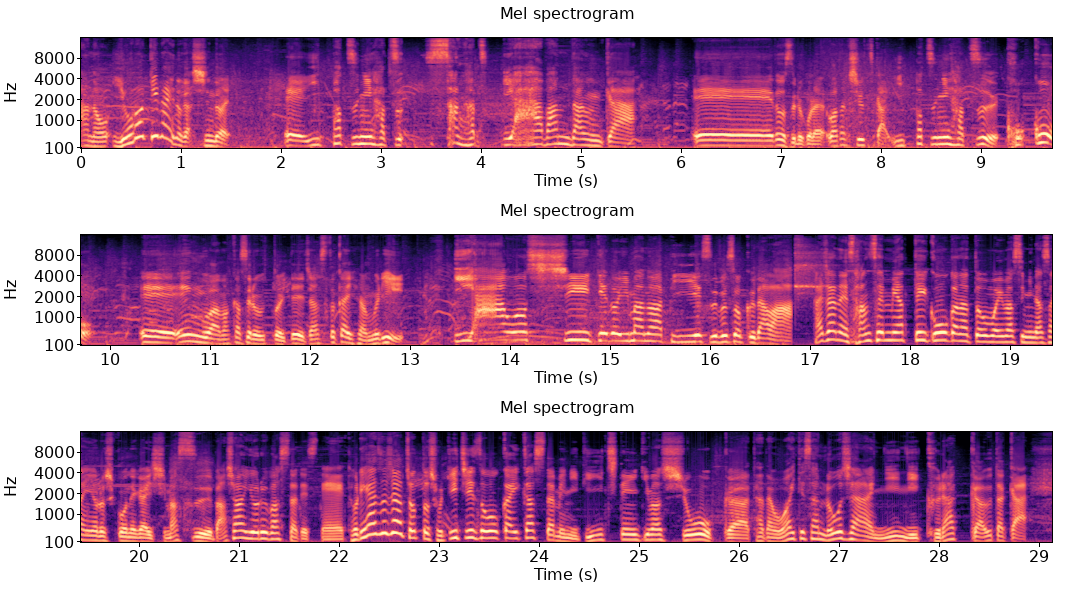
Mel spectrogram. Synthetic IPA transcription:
ano̞jo̞ɾoke̞naino̞ɡaɕĩnd̪o̞i | eːipːat͡sɨɲ̟iɦat͡sɨsãɰ̃ɦat͡sɨ̥jabãnd̪aɯ̟̃ŋka̰ | eːd̪o̞ːsɨɾɯ̟ko̞ɾe̞̰βat̪akɯ̥ɕiɯt͡sɨ̥ka̰ʔipːat͡sɨɲ̟iɦat͡sɨkʰo̞ko̞ | eːẽ̞ŋɡo̞βamakase̞ɾoɯ̟t̪ːo̞it̪e̞d͡ʑasɨ̥t̪o̞kaiɸɯ̟βamɯ̟ɾʲi | iaoɕiːke̞d̪o̞imano̞βapʲiːe̞sɨbɯ̟so̞kɯ̟d̪aβa̰haʑaːne̞sãɰ̃sẽ̞mːe̞jat̪ːe̞ikoːkanat̪o̞ːmo̞imasɨmʲinas̬ãɰ̃jo̞ɾo̞ɕi̥kɯone̞ɡaiɕimasɨba̰ɕo̞βajo̞ɾɯ̟basɨ̥t̪ad̪e̞sɨ̥ne̞̰t̪o̞ɾʲijazɨʑaːt͡ɕo̞t̪ːoɕo̞kʲit͡ɕizo̞ːkaikasɨ̥t̪ame̞ɲ̟id̪ʲiːt͡ɕi̥t̪ẽ̞ɰ̃ikʲimaɕoːka̰t̪ad̪ao̞βait̪e̞sãnɾo̞ːʑaːɲ̟iɲikʰɯ̟ɾakːaɯ̟t̪aka̰

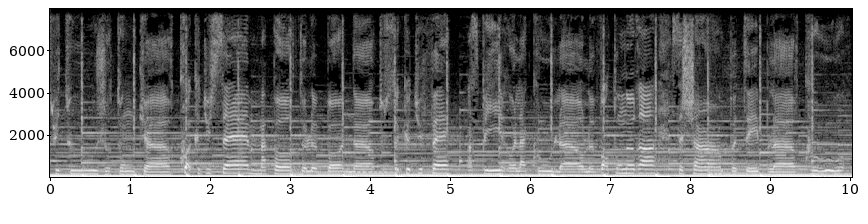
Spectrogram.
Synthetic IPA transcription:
sɥit̪ʰuʒuʁt̪ɔ̃kœ | ʁkwakət̪ysɛmːapɔʁt̪ləbɔnœʁt̪usəkət̪yfɛɛ̃spiʁlakʰulœʁləvɑ̃t̪ɔ̃nɔʁasɛʃɛ̃pət̪eplœʁkʰuːʁ

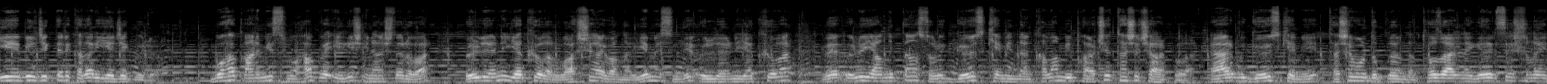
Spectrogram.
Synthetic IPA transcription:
jijeebilʲed͡ʒɛclʲe̞ɾikʰad̪aɾjije̞d͡ʒɛcve̞ɾijo̰ɾ | buɦakanimismɯɦakvɛʔilʲɡʲint͡ʃinant͡ʃlˠaɾɯvaɾ | ølʲylʲe̞ɾinijakʰɯjo̞lˠaɾvafʃɯhajvanlˠaɾjeme̞sind̪ijɛølʲylʲe̞ɾinijakʰɯjo̞lˠaɾ | vɛʔølʲyjand̪ɯk̚t̪ʰanso̞nɾaɟøjyz̥cʰe̞mind̪ænkʰalˠanbiɾpʰaɾt͡ʃʰɯt̪ʰaʃat͡ʃʰaɾpʰɯjo̞lˠa̰ɾejæɾbuɟøjyz̥cʰe̞miit̪ʰaʃavuɾd̪uklˠaɾɯnd̪at̪ʰo̞zaːlʲːinɛɟe̞lʲiɾsɛʃuna

